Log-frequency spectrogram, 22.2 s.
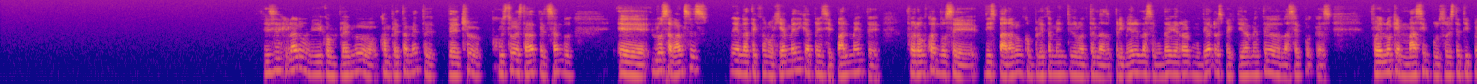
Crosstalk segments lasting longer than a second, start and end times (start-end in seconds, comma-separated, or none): none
